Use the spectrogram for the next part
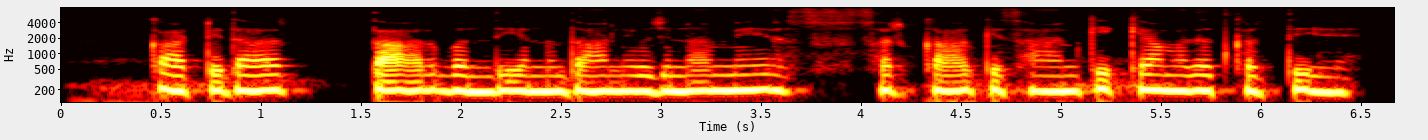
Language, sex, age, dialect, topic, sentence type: Hindi, female, 18-24, Marwari Dhudhari, agriculture, question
